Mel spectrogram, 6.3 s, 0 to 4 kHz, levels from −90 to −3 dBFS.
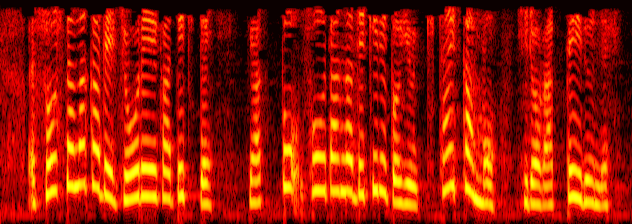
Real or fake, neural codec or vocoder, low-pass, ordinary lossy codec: fake; codec, 44.1 kHz, 3.4 kbps, Pupu-Codec; 3.6 kHz; MP3, 24 kbps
